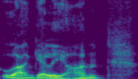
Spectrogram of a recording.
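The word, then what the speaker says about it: euangelion (εὐαγγέλιον): In the original Greek of the New Testament, good news is a word that is pronounced in Greek, euangelion. It's a kind of an EU sound at the beginning. Later generations hardened up that U and made it a V.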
